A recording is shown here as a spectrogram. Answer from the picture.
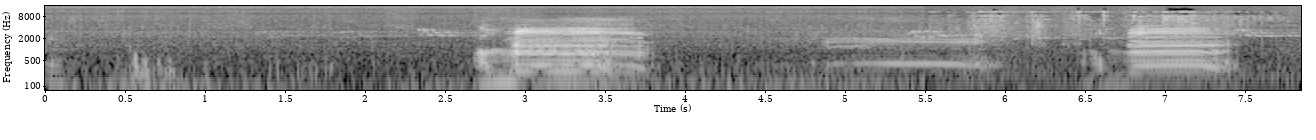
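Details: Tame cows being herded back to the barn on an afternoon in the village; three moos, a loud bright one, a softer lower one and a final rich call, over faint rustling and thumps.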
